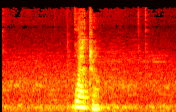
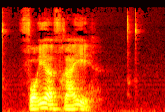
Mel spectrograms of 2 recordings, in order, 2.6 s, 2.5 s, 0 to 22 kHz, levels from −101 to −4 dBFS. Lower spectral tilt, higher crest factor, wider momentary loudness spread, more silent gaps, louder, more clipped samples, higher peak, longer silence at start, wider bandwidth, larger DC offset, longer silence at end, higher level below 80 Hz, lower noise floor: first, -6.5 dB/octave vs -5 dB/octave; about the same, 18 dB vs 18 dB; first, 26 LU vs 19 LU; neither; first, -14 LUFS vs -17 LUFS; neither; about the same, 0 dBFS vs -2 dBFS; first, 0.25 s vs 0 s; about the same, 16.5 kHz vs 16.5 kHz; neither; first, 0.75 s vs 0.45 s; about the same, -48 dBFS vs -52 dBFS; about the same, -38 dBFS vs -39 dBFS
